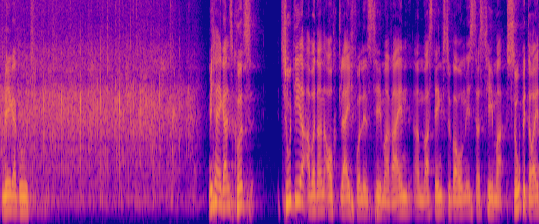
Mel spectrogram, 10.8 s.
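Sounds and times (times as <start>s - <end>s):
speech: 0.0s - 0.9s, 4.2s - 10.7s
audience applause: 0.0s - 4.1s.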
